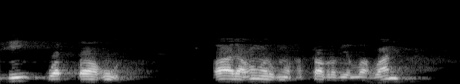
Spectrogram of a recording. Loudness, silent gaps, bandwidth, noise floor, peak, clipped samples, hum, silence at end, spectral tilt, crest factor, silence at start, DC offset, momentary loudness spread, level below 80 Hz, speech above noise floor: -17 LUFS; none; 3.3 kHz; -73 dBFS; -2 dBFS; under 0.1%; none; 0.5 s; -11 dB/octave; 16 dB; 0 s; under 0.1%; 10 LU; -76 dBFS; 57 dB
